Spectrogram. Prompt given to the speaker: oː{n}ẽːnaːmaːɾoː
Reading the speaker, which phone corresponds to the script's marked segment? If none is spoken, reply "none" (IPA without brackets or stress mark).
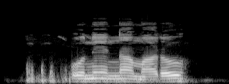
n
